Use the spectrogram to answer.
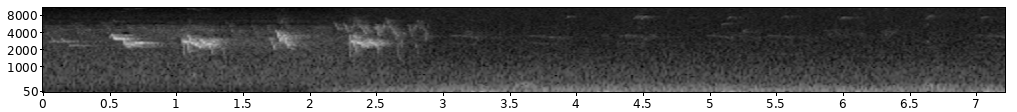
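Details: American robin in the wild in Canada giving four loud whistled phrases in the first seconds, then fading to faint distant notes over steady low rumbling background noise.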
